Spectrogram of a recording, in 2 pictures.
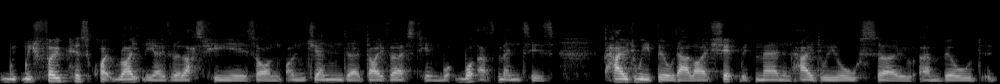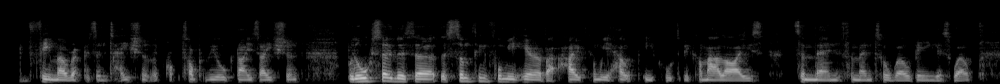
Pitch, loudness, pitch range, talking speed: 105 Hz, -29 LUFS, 100-125 Hz, 200 wpm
